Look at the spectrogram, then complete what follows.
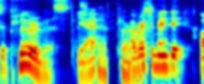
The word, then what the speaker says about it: Pluribus: It's a Pluribus.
